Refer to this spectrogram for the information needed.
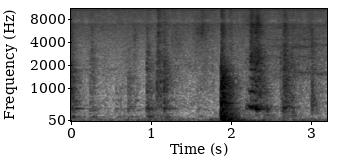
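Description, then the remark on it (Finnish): A single sharp wooden thud of a door being opened as people carry a stretcher away, followed by quieter rustling and shuffling movement. “No avatkaa ovi ja Okay.”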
